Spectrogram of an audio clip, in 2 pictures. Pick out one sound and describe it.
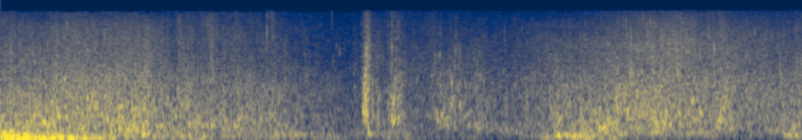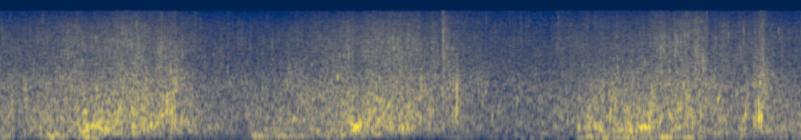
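Water rushes against a moving boat's hull.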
